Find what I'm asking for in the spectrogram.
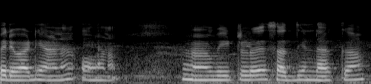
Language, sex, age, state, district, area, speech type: Malayalam, female, 18-30, Kerala, Malappuram, rural, spontaneous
